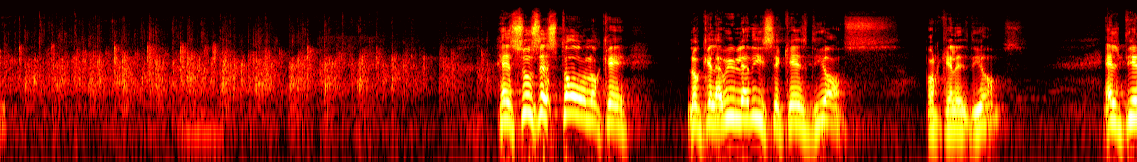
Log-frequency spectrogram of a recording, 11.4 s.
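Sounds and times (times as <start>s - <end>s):
audience applause: 0.0s - 5.1s
speech: 5.0s - 8.7s, 9.3s - 10.3s, 11.0s - 11.3s.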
